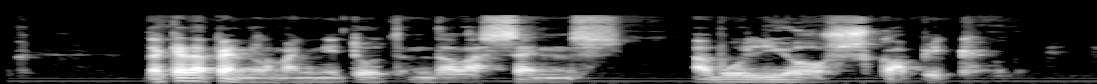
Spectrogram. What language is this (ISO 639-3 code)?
cat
